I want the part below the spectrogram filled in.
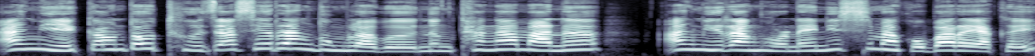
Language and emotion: Bodo, angry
